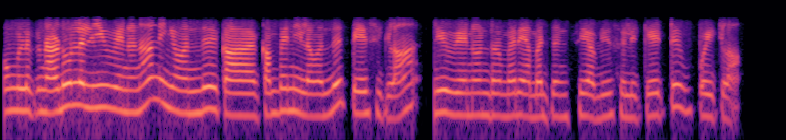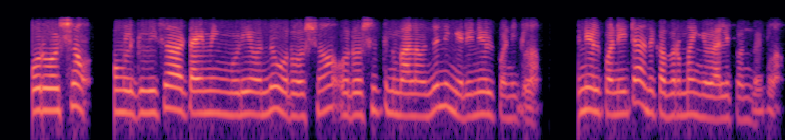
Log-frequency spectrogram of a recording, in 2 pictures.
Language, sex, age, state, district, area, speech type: Tamil, female, 18-30, Tamil Nadu, Kallakurichi, rural, conversation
